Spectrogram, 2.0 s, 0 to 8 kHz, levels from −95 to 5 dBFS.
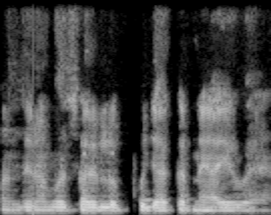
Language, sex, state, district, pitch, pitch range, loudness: Hindi, male, Bihar, Araria, 100 Hz, 95-100 Hz, -15 LUFS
